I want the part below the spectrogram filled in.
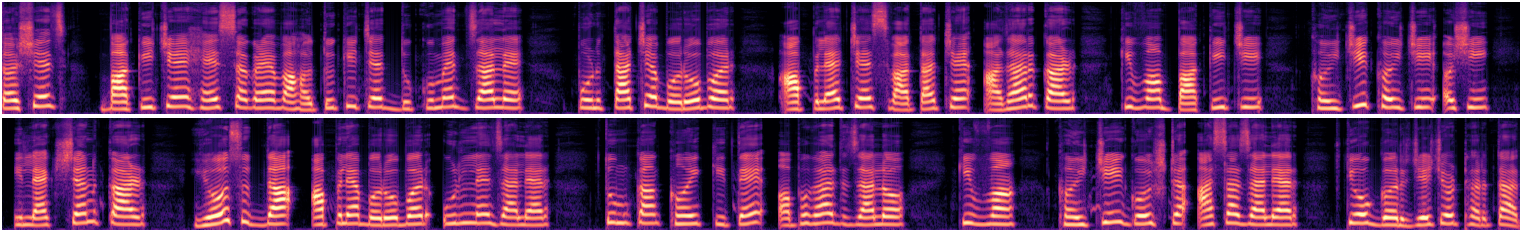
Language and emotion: Goan Konkani, neutral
